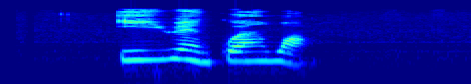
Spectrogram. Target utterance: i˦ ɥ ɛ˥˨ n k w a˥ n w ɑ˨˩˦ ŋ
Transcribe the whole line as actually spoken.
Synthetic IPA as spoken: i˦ ɥ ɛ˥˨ n k w a˥ n w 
